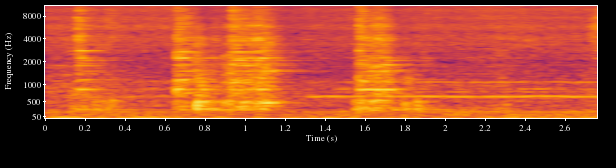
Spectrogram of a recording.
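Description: Browned onions fry in a pan as masala is stirred in, for rice with peas. A steady sizzle sits under several short bursts of spoon scraping and stirring against the pan, close and fairly loud.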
